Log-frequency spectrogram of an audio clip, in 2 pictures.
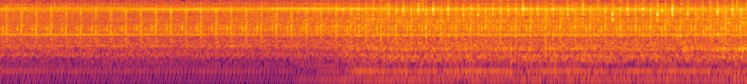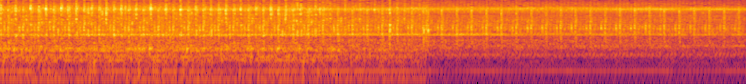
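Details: Old Opel Astra G petrol engine at idle with a quick, steady knock about three per second over the running sound; cause unidentified.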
